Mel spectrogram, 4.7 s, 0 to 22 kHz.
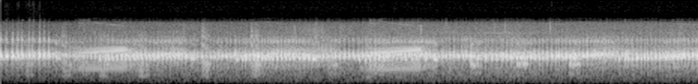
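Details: At Clot d'Espolla in Pla de l'Estany on 8 March 2013, a natterjack toad chorus mixes with Mediterranean tree frogs. A continuous loud, churring trill runs throughout, overlaid by short, rising croaks from the other frogs.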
